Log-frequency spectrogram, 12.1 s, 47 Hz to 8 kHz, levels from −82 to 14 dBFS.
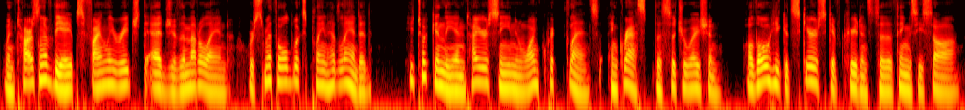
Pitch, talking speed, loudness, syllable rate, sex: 135 Hz, 215 wpm, -20 LUFS, 6.0 syllables/s, male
